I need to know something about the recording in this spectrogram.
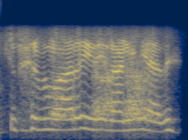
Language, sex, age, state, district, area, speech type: Dogri, female, 30-45, Jammu and Kashmir, Udhampur, urban, conversation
